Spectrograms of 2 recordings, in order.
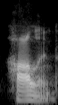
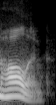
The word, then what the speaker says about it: Haaland: Haaland.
